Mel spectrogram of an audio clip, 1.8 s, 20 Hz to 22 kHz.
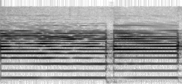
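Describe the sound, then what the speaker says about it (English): An electric guitar plays a single E on the fifth string at the fifth fret, ringing bright and sustained, then is picked again twice in quick succession. "I'm going to play the 5th string at the 5th fret."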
